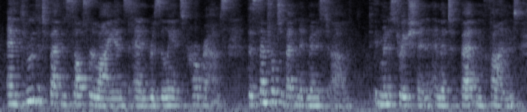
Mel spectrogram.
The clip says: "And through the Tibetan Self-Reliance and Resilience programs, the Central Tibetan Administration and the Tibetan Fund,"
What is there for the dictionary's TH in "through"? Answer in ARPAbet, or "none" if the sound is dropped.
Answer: TH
